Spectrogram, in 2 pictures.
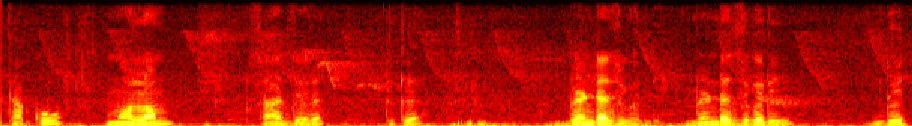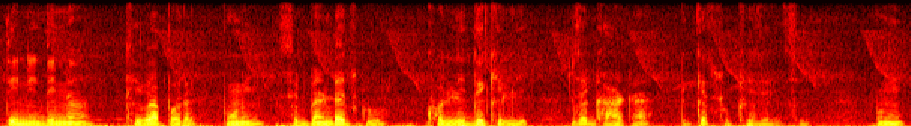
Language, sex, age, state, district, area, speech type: Odia, male, 45-60, Odisha, Nabarangpur, rural, spontaneous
